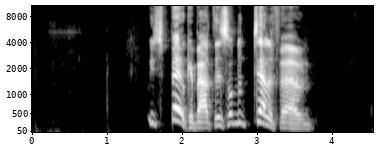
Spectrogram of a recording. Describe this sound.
Speech > Solo speech
Me doing a silly Posh English voice saying “we spoke about this on the telephone”
english, vocal, about, voice, telephone, accent, spoke, Silly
